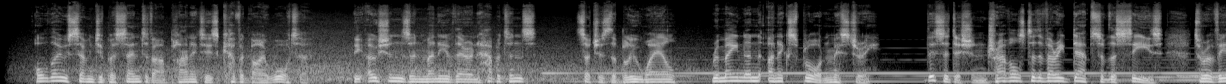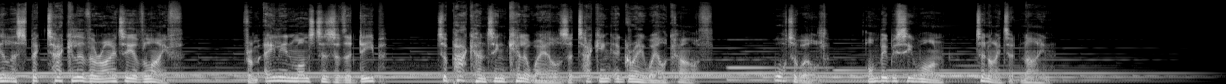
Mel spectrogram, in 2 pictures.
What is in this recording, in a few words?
Promo; BBC One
